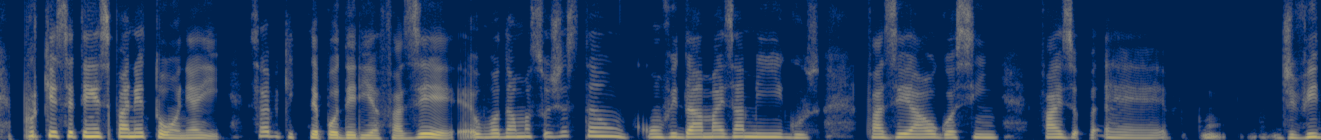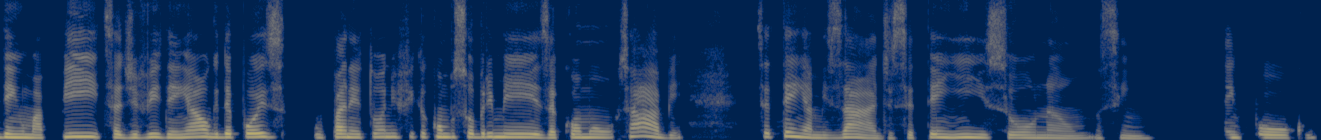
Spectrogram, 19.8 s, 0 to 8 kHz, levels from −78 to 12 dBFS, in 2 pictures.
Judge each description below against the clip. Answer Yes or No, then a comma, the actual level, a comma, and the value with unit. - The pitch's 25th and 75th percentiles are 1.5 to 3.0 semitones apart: No, average, 3.8 semitones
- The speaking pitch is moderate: Yes, medium, 180 Hz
